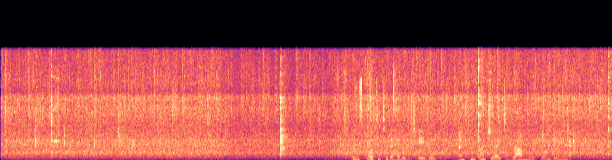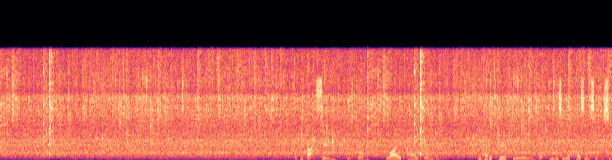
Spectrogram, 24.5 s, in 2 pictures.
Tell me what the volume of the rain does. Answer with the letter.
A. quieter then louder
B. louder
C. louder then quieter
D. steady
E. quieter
D.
